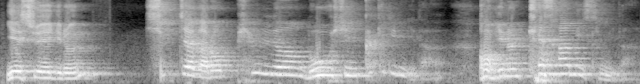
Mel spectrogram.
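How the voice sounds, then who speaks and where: A man's voice: high voice, animated, normal speed, darkish tone. A male pastor preaches in a church sanctuary, and his voice rises and falls widely as he goes. He keeps asking his listeners questions and answering them himself, and he turns to bless the congregation again and again. The sound rings through a very echoey church hall. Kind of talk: sermon.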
